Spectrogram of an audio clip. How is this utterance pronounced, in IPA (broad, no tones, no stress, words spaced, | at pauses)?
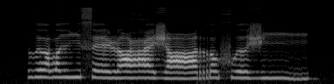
ðəːlˠiː sɛːɭɑ ʕæʒɑː rɔxʷəː ʒiː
